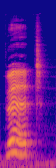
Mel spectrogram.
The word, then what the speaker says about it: bit: So the pronunciation of these two words here, B-E-A-T and B-E-E-T, they are very, very similar. Beat, they have a long E sound. So it's something like beat, right? Beat, beat, beat. While the word that we are talking about here today in our dialogue is bit, bit, a little bit, a small bit, a bit of time, wait a bit, okay?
